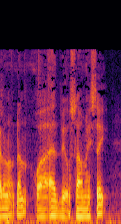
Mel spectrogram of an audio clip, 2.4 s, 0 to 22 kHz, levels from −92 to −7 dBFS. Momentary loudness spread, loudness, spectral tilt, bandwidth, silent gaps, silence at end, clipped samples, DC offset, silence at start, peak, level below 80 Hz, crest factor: 4 LU; -17 LUFS; -6.5 dB/octave; 10.5 kHz; none; 0 s; under 0.1%; under 0.1%; 0 s; -2 dBFS; -32 dBFS; 16 dB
